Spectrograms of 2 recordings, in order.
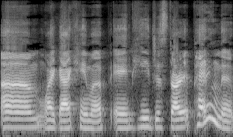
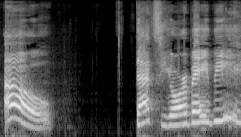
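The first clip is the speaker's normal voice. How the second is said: higher, slow, taken-aback question; retold astonishment, pitched up and drawn out; imitated surprise; 8 semitones higher, 4 dB louder, slower than usual. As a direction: act out a nurse caught off guard. Retelling the surprised nurse's reaction.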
